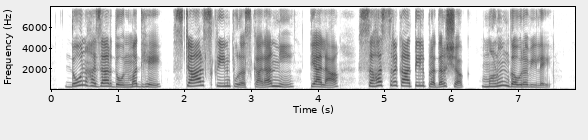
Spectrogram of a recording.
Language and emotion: Marathi, neutral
